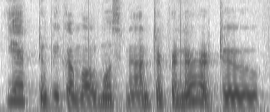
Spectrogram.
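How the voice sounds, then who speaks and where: A man's voice: medium pitch, big pitch swings. Courteous male interviewer. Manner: courteous, halting with fillers. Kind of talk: interview questions.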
